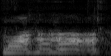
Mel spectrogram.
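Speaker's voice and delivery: mock evil laugh; sneering panto villain. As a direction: cackle like a pantomime baddie. Teasing partner in taste challenge.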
